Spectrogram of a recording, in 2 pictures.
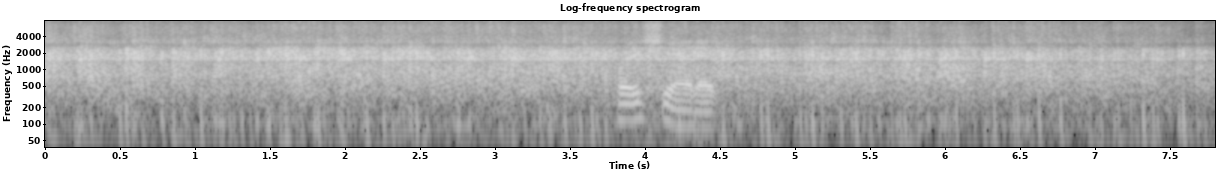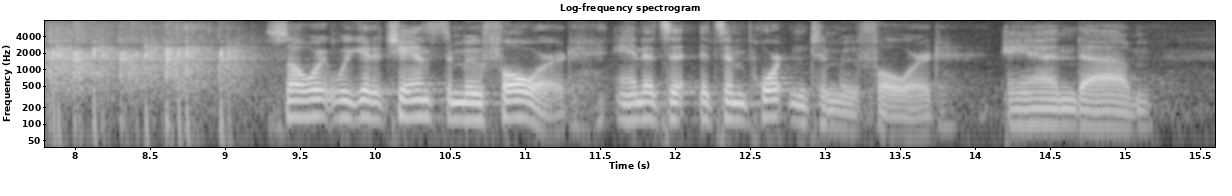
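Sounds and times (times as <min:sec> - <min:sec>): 
crowd applauding: 0:00.0 - 0:09.3
speech: 0:03.8 - 0:04.7, 0:09.4 - 0:15.3.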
